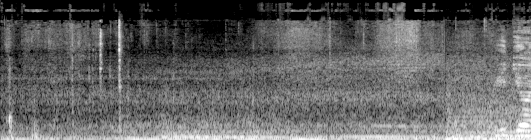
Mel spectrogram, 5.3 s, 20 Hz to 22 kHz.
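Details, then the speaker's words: Skoda Yeti 1.6 TDI road test after topping gearbox oil from 2 to 3 litres: steady road and engine rumble, no hum or whine in full-lock turns; earlier gearbox hum from low oil gone, gearbox now healthy. "yapmıştık aracımızda şu anda herhangi bir sıkıntı olmaz kalmadı"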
